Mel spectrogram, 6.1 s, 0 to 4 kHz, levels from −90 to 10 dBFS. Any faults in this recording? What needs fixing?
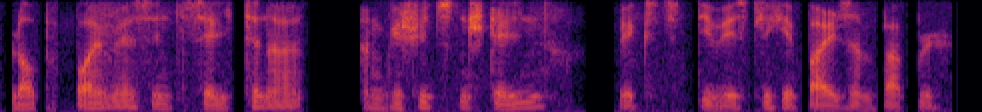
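Sound dropped by the voice detector at 0.00–0.08 s, at 2.42–2.44 s just after "sind seltener an", and at 3.54–3.88 s. The speech gives way to flat noise, likely because the sender's detector mistook soft speech for background, losing about 40, 20 and 130 ms. On a spectrogram, speech harmonics stop abruptly and a uniform smear takes their place. On a waveform, the speech envelope flattens into low, even hiss.

Comfort noise in place of the background at 0.36–0.48 s before "sind seltener an geschützten", at 1.98–2.26 s between "sind seltener" and "an geschützten", and from 6.02 s to the end. The real room tone is swapped for featureless synthetic noise, about 2, 10 and 12 dB quieter. This is likely due to discontinuous transmission during pauses. A spectrogram shows a smooth, textureless band with visible level steps at the edges.

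To prevent both, disable discontinuous transmission, or use a less aggressive voice detector with longer hangover time.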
